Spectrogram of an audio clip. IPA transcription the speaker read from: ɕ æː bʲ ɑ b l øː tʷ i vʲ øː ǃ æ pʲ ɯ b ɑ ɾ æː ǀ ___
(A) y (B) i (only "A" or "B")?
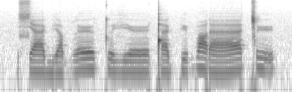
A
